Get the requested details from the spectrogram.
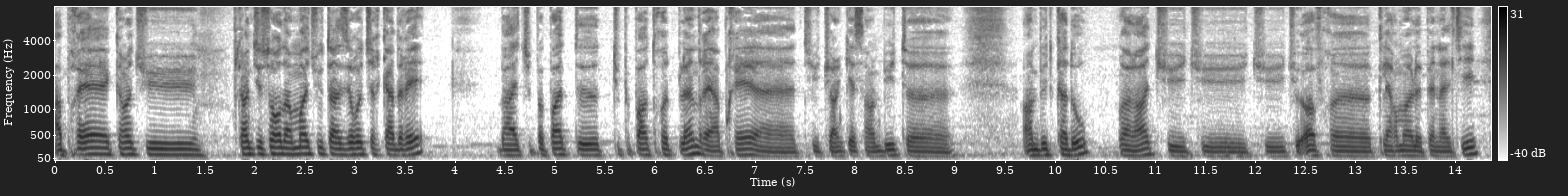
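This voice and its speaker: Male speech, fairly low in pitch, delivered very slowly with ordinary pitch variation. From Mauritania. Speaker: journalist. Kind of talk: radio football discussion. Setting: radio studio.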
